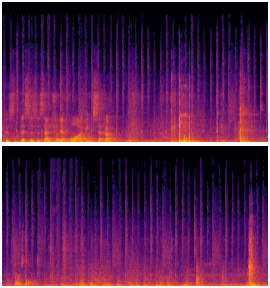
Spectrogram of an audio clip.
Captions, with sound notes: cause this is essentially a vlogging setup. Door's locked. (footsteps) (techno music)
